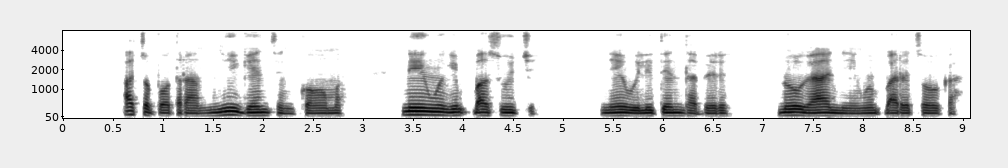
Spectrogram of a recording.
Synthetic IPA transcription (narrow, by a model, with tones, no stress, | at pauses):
a˦t͡ʃɔ˨pɔ˨ta˨ɾa˨m̩˦ni˦ɡe˦n̩˦tɪ˨ŋ̩˨kɔ˦ma˦ | ne˦ŋʷe˦ɡɪ˦ŋ͡m̩˦k͡pa˦su˦t͡ʃe˨ | ne˦we˨li˦te˦n̩˦da˨be˨ɾe˦ | no˦ɣa˨˦ne˨ŋʷe˦ŋ͡m̩˦k͡pa˦ɾɪ˦tʊ˦ka˨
